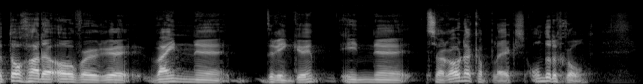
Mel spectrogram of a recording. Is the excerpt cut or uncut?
cut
